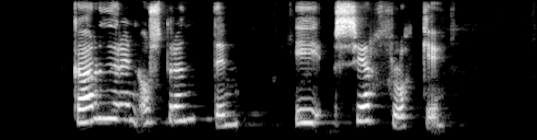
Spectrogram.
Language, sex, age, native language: Icelandic, female, 30-39, Icelandic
